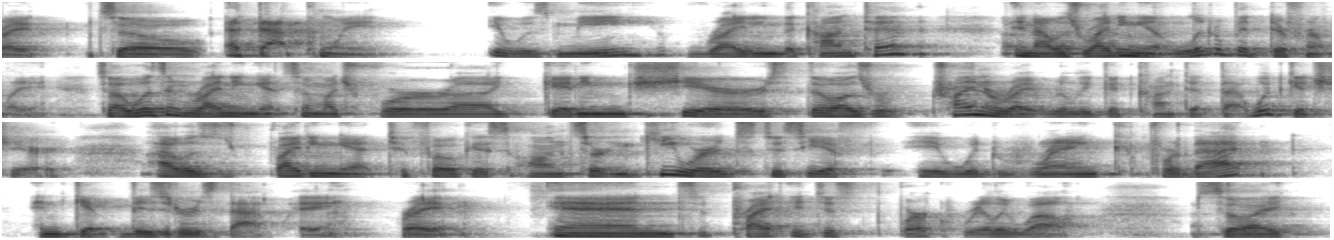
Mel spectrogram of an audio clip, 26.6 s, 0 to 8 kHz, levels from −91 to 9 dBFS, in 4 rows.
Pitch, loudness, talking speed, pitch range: 125 Hz, -17 LUFS, 175 wpm, 120-140 Hz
